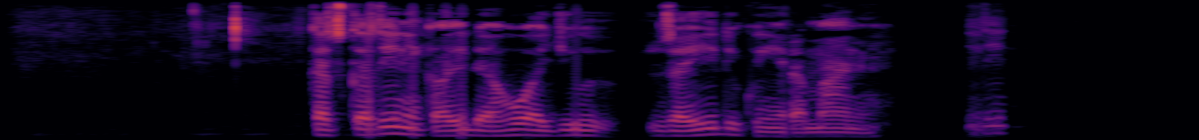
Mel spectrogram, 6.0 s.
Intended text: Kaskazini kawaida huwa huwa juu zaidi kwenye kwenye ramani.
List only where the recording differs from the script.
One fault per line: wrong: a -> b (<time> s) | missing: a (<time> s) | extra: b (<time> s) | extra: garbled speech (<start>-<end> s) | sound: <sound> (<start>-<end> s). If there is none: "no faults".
missing: huwa (2.7 s)
missing: kwenye (3.9 s)
sound: laugh (4.8-5.0 s)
